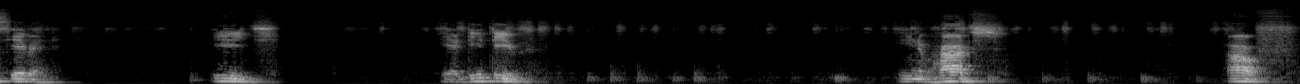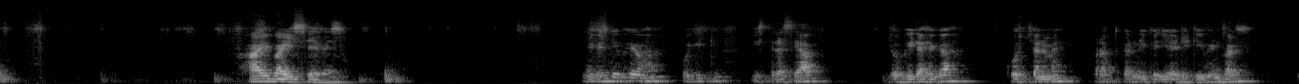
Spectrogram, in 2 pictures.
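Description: An elderly man speaks in a calm, explaining manner.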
